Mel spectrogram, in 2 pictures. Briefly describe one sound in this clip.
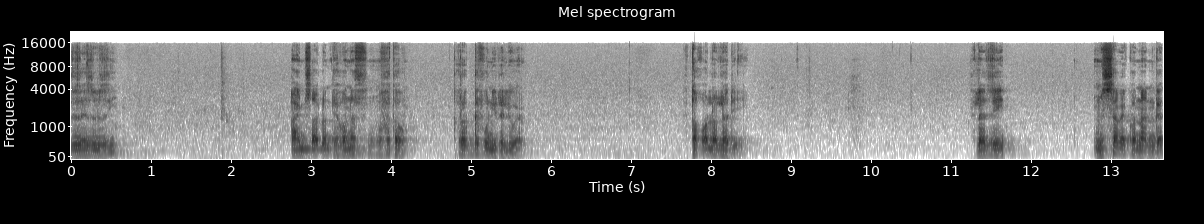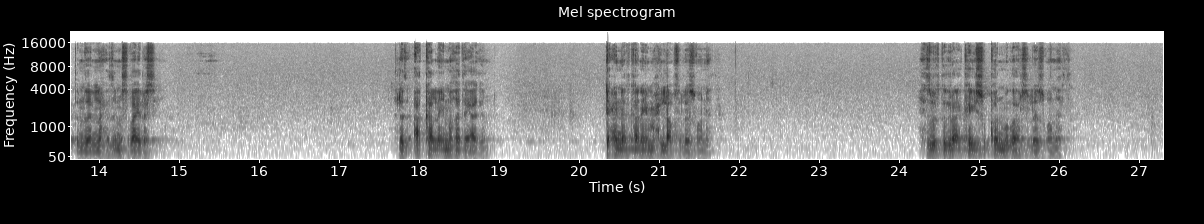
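A man speaks calmly into a microphone, in short phrases with long pauses.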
